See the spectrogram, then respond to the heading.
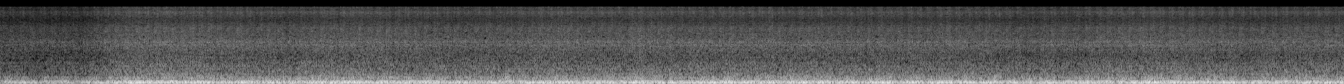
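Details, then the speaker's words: Long-abandoned Eleanor-style Mustang, 289 V8, first start after fuel pump began working: rough, deep, uneven running with heavy choo-choo puffing, compression escaping, smoke, pressure building in the radiator; suspected blown head gasket, possibly jumped timing. "It's got a large, really bad puffing like a choo-choo train. Looks like it's got a blowed head gasket, y'all. A lot of compression coming out."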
